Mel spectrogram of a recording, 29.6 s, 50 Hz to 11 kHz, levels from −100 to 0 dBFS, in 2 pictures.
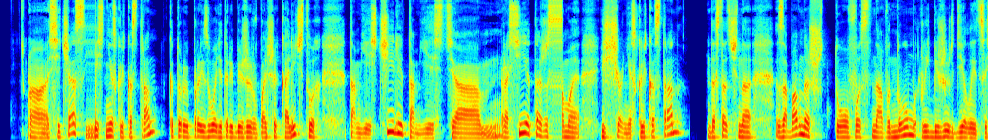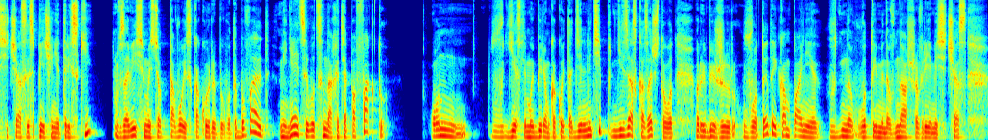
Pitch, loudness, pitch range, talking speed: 130 Hz, -16 LUFS, 125-150 Hz, 145 wpm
